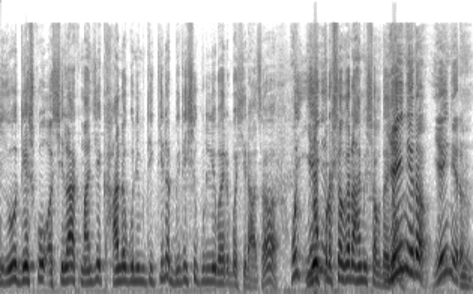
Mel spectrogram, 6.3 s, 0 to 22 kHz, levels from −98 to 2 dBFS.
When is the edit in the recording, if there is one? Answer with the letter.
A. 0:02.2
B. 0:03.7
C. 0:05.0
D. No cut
D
